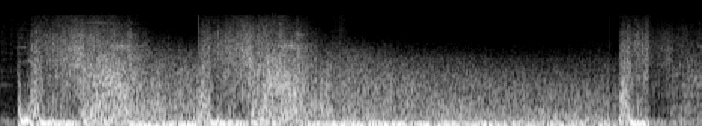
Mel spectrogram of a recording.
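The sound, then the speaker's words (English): A massive, loud explosive impact with deep booming rumble and crackling debris, sustained for several seconds with renewed bursts, as a smaller Jem'Hadar warship slams into the port nacelle of the starship Maverick; no speech present. “The smaller craft slammed hard into the Maverick's port nacelle.”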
